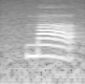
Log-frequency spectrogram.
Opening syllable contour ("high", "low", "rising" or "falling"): falling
